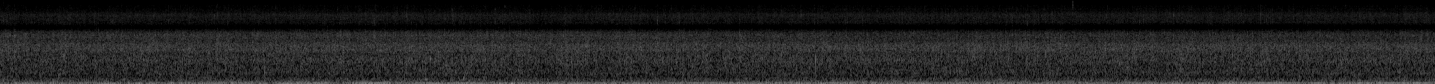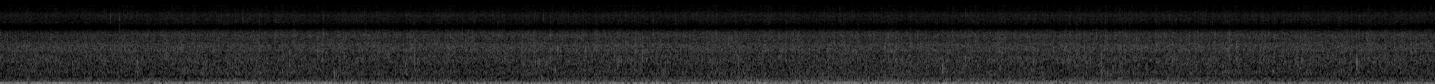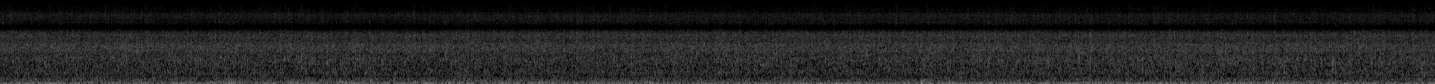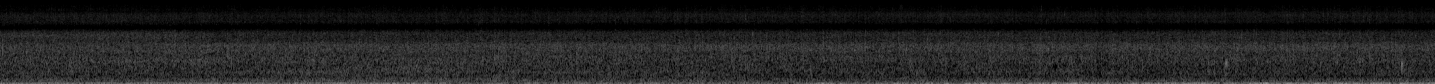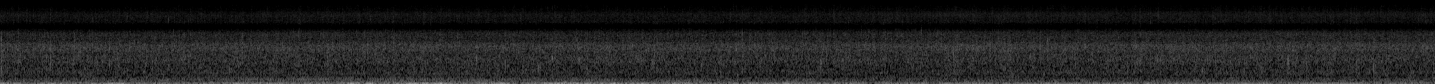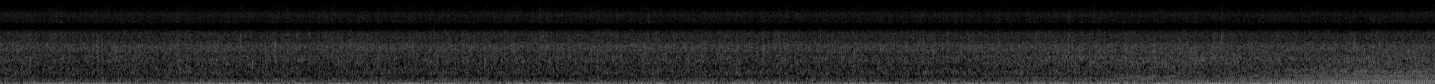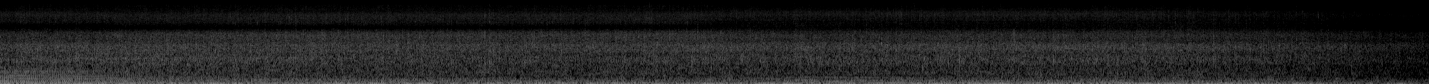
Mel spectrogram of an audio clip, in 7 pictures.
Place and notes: Fountain, Traffic Sound
Binaural recordings
Zoom H4n+ Soundman OKM II
Hualien County, Taiwan, 24 February, 14:57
